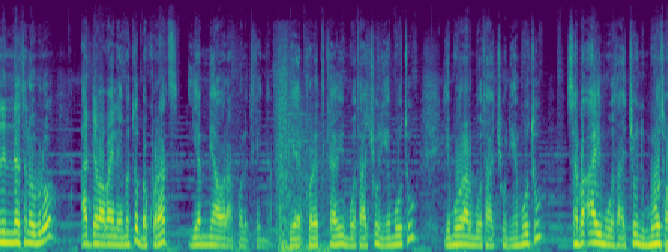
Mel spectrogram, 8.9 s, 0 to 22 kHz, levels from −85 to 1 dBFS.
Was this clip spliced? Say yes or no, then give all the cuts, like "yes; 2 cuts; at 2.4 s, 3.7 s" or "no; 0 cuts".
yes; 1 cut; at 3.8 s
